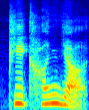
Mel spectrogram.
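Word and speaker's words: picanha: Pana is how it's pronounced.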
